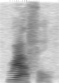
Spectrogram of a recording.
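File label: "raffle", American English; pronunciations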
